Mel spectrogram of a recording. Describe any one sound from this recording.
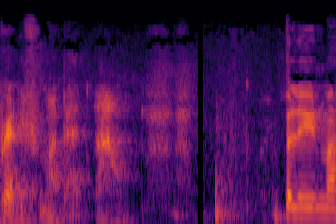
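A young woman talks softly close by.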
